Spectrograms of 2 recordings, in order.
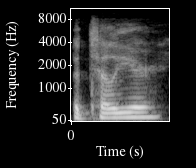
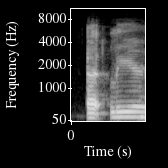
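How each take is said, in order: First: "Atelier" said as uh-TELL-ee-er, questioning; alternative pronunciation. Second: "Atelier" said as AT-lee-er; alternative pronunciation. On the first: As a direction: stress TELL in "Atelier", ending on an r. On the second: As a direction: stress the first syllable of "Atelier", squeezed to AT-lee-er. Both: Shown as a demonstration. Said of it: "they pronounce it so many different ways".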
